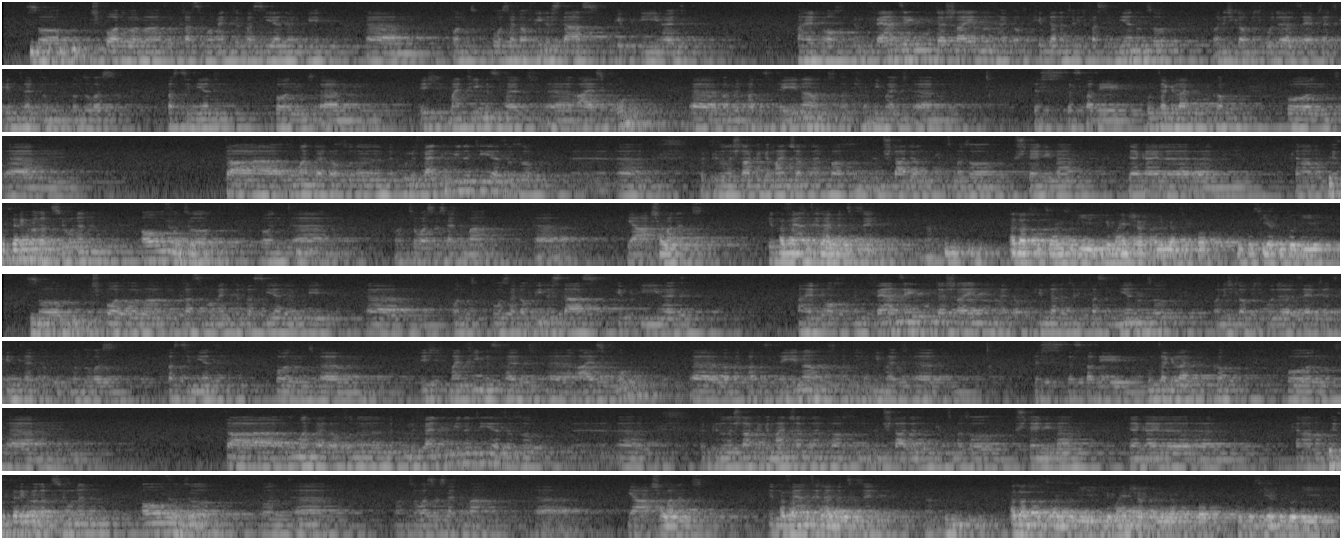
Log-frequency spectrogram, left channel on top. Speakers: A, on the left (about 55°); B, on the left (about 75°).
A: so
B: Mhm, mhm.
A: ein Sport, wo immer so krasse Momente passieren irgendwie. Ähm, und wo es halt auch viele Stars gibt, die halt halt auch im Fernsehen gut erscheinen und halt auch Kinder natürlich faszinieren und so. Und ich glaube, ich wurde selbst als Kind halt von, von sowas fasziniert. Und ähm, ich, mein Team ist halt äh, AS Rom, äh, weil mein Vater ist Italiener und dann habe ich von ihm halt ähm, das, das quasi runtergeleitet bekommen. Und ähm, darum hat halt auch so eine, eine coole Fan-Community, also so äh, äh, irgendwie so eine starke Gemeinschaft einfach. Im, im Stadion gibt's immer so Stellen, die immer sehr geile, ähm, keine Ahnung,
B: Jetzt
A: De
B: das ja,
A: Dekorationen
B: oder?
A: auf
B: Ah,
A: und
B: okay.
A: so. Und, ähm,
B: Mhm.
A: und sowas ist halt immer äh, ja spannend
B: Also,
A: im
B: also
A: Fernsehen
B: hatte ich sozusagen
A: halt mitzusehen.
B: so die
A: Ja,
B: Mhm, mhm. Also hat es sozusagen so die, die Gemeinschaft an dem ganzen Sport interessiert und so die,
